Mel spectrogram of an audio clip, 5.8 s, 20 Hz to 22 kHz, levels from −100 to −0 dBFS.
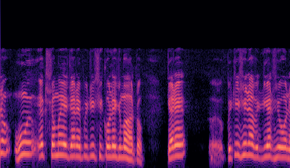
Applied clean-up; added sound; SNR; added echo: neural mask model Resemble Enhance denoiser.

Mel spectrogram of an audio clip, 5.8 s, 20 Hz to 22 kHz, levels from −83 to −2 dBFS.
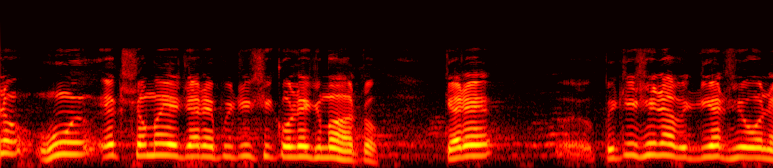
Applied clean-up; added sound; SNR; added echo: none; none; none; none.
